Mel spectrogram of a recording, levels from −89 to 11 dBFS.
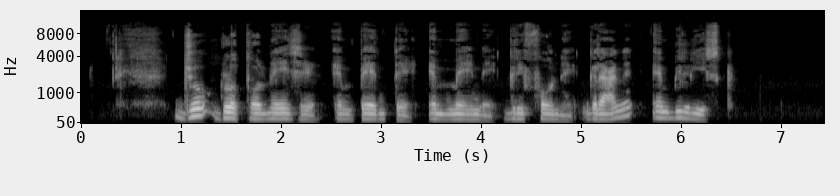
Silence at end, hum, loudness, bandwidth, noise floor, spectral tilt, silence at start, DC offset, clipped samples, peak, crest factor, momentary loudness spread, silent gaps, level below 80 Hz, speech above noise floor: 0.9 s; none; -25 LUFS; 11.5 kHz; -75 dBFS; -5.5 dB/octave; 0.35 s; under 0.1%; under 0.1%; -4 dBFS; 20 dB; 18 LU; none; -76 dBFS; 51 dB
